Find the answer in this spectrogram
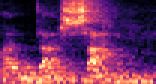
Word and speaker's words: Hadassah: Again, the hospital name, hit the last syllable, Hadassah, Hadassah.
